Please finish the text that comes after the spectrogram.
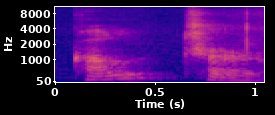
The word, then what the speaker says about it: culture: culture اللي هي الثقافة culture قلنا T-U-R-E دايما تنطق ايه culture تقاليد traditions Barcelona الاي بعضها قررت نطق اه والاي دي مش هتنطق فولي Barcelona انجلترا England.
